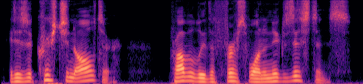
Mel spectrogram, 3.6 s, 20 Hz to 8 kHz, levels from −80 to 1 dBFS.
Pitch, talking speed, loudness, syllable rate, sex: 125 Hz, 165 wpm, -19 LUFS, 6.6 syllables/s, male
